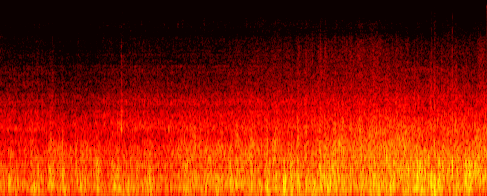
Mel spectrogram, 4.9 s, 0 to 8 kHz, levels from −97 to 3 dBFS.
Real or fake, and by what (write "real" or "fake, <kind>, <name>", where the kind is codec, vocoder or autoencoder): real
